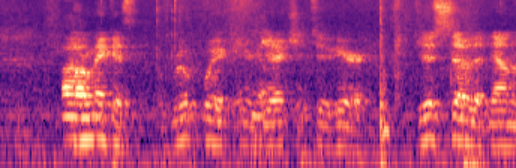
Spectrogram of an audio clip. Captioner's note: voiceover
